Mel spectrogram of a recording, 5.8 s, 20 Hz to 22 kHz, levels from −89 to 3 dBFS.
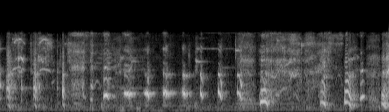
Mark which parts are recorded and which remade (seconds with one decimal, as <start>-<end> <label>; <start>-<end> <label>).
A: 0.0-1.7 recorded; 1.7-3.0 remade; 3.0-5.8 recorded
